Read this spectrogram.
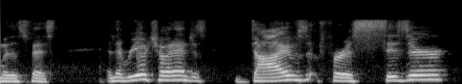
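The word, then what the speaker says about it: Ryo Chonan: For the people that don't know, like one of Anderson Silva's biggest losses was against Ryo Chonen. Did I say his name correct? – Yep.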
